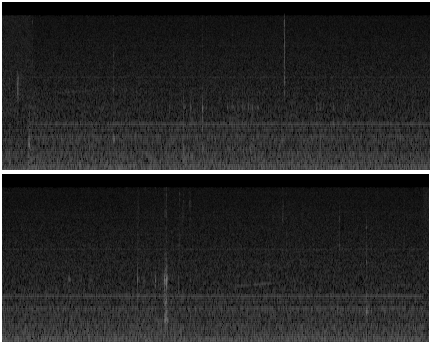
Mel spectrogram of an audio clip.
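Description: Near silence: faint room tone with a faint steady tone and two small clicks.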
